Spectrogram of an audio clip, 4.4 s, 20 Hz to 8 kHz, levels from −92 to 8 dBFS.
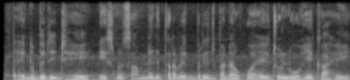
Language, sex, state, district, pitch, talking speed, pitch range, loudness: Hindi, male, Uttarakhand, Uttarkashi, 145 Hz, 220 wpm, 130-155 Hz, -17 LUFS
